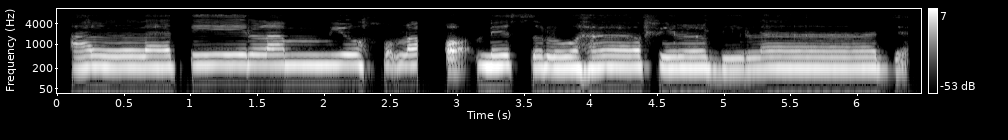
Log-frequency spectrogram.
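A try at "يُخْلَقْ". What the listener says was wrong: Yuh, tebalkan lagi untuk huruf kho, karena huruf kho mempunyai sifat isti'ala. Jadi pangkal lidah dinaikkan lagi, Bun. Kurang tebal baru. Yuhlaqo. Allati lam yuhlaqo mithluha fil bilad. Jadi sempurnakan lagi, nanti dilatih lagi untuk menebalkan huruf kho. Yuhlaqo.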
